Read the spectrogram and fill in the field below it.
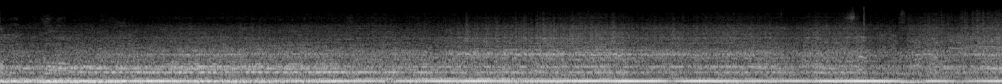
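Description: A live band plays loud, droning music in a large echoing hall.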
